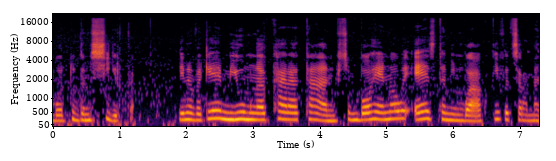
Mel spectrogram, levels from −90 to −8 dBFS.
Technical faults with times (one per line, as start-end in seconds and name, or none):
0.00-7.30 overdone noise removal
